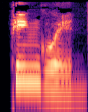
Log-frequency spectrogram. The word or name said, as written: pinguid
